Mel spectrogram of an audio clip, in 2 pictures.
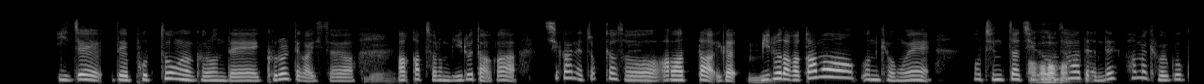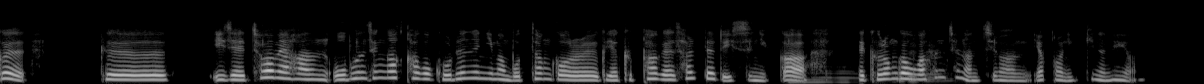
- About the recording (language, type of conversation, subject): Korean, advice, 쇼핑할 때 결정을 미루지 않으려면 어떻게 해야 하나요?
- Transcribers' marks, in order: laughing while speaking: "어"; tapping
